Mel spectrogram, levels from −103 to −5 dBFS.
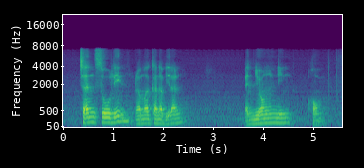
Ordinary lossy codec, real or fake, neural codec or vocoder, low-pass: none; fake; codec, 16 kHz, 0.7 kbps, FocalCodec; 7.2 kHz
